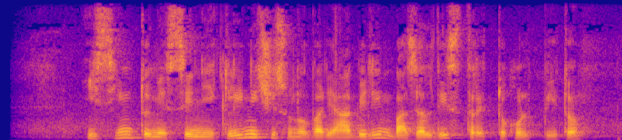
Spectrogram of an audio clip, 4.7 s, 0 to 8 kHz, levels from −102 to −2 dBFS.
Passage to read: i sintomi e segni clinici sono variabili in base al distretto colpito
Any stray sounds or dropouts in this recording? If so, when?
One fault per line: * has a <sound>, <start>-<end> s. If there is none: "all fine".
all fine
